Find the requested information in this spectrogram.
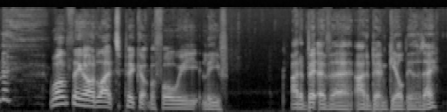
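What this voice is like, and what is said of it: Usual voice. Nothing is said of it.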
